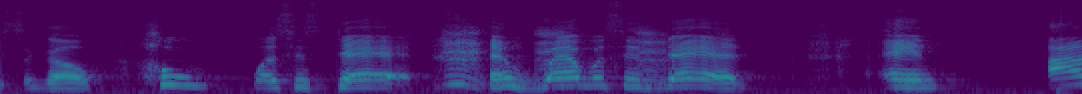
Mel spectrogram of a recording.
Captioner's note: voice breaking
